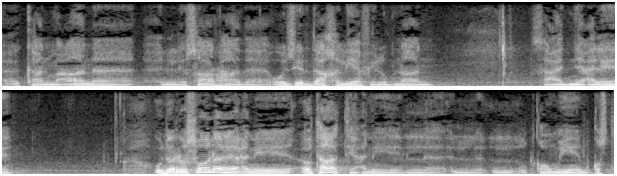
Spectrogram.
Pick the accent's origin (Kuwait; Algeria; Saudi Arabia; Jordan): Kuwait; قررت انه اترك دراسة الطب واروح ارجع الى ديرتي الكويت واقرأ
